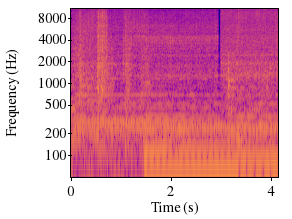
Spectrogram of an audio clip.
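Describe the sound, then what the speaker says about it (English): Onions sizzle in a hot pan for methi paneer bhurji, a soft steady frying hiss with a few stirring scrapes near the start and a low hum underneath, close and fairly quiet, with no one speaking. "Now we will add onions to this and we'll saute this until the onions are translucent in color."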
